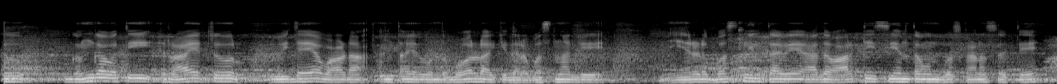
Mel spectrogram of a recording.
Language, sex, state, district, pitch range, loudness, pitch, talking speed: Kannada, female, Karnataka, Raichur, 115-130 Hz, -17 LUFS, 120 Hz, 110 wpm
